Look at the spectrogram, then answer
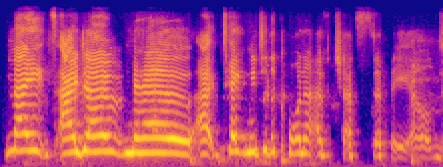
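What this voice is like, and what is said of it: Put-on black British accent. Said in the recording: “You start putting on a black British accent.”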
